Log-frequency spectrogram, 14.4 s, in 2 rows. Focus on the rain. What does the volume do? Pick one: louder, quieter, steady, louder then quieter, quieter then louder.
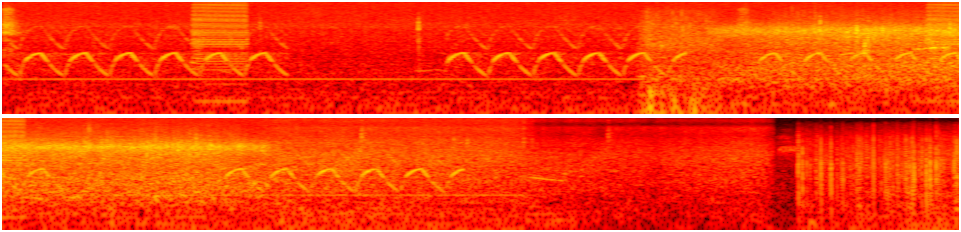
quieter.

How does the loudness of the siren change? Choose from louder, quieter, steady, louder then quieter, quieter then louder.
steady.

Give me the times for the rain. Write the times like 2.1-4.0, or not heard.
4.8-14.3.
